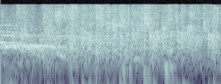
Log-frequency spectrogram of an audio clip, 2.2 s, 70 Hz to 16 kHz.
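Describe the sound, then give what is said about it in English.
A crowd of striking union workers applauds at a county board of supervisors meeting: dense, loud clapping that holds steady for the whole stretch and eases slightly at the very end. “If we applaud again, I'll take a 20-minute break. Please do not applaud.”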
